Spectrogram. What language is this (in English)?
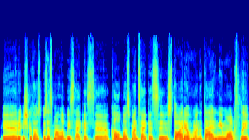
Lithuanian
